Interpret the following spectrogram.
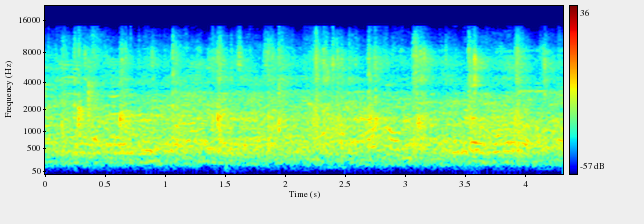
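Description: A crowd of many people talking at once: a steady babble of overlapping voices, with scattered short, sharp sounds throughout.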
